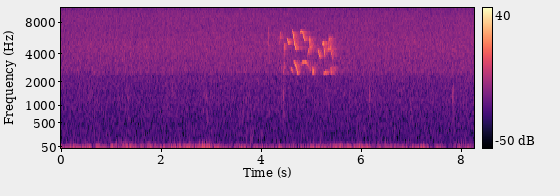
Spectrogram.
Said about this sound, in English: coming up on another Canada warbler.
